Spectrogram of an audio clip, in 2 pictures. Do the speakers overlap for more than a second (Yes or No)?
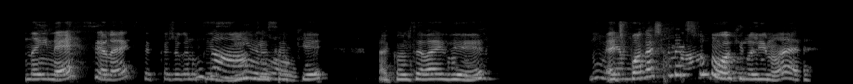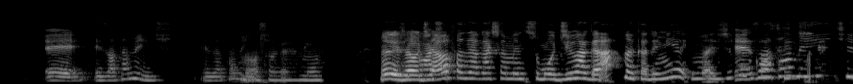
Yes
